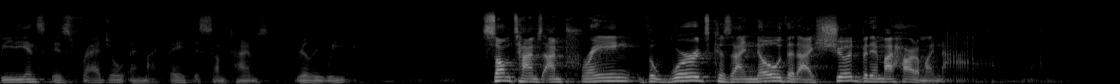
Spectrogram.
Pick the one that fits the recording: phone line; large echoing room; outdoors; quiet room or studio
large echoing room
